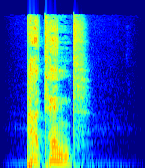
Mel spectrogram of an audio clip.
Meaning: 1. patent, to be recognized everyone 2. clever, ingenious, sleek
- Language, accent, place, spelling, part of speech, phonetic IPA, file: German, Germany, Berlin, patent, adjective, [paˈtɛnt], De-patent.ogg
